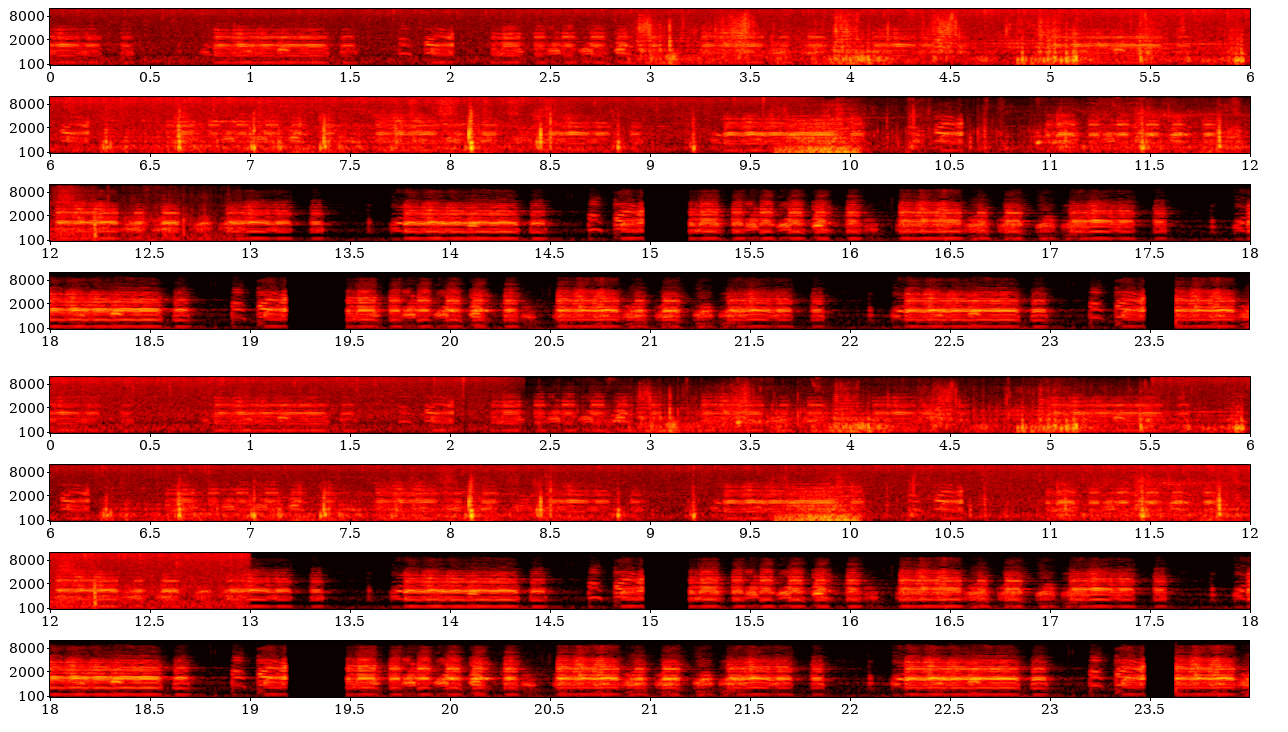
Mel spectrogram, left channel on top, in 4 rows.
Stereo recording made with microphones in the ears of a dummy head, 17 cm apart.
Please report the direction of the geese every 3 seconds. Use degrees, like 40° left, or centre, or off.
20° left, 20° left, 20° left, 10° left, 10° left, centre, 10° right, 10° right.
